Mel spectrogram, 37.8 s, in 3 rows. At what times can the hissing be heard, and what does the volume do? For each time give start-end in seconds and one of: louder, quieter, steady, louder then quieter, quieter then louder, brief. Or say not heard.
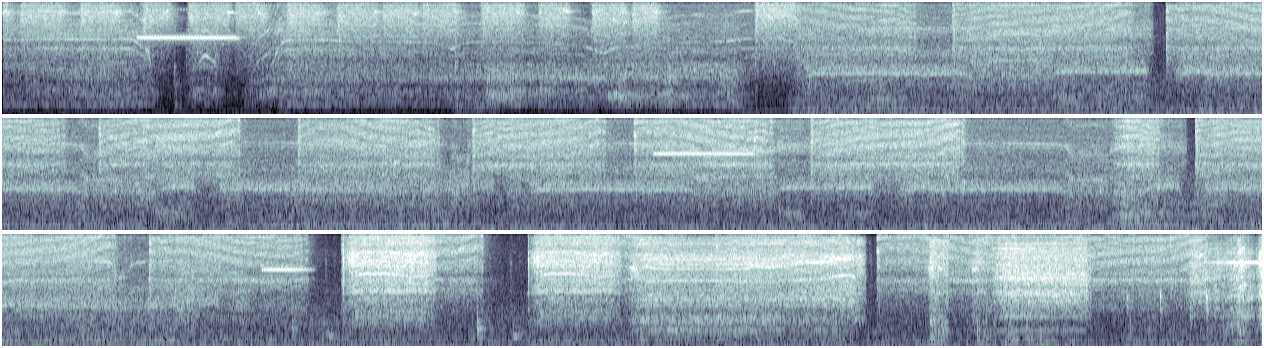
0.0-37.5 steady.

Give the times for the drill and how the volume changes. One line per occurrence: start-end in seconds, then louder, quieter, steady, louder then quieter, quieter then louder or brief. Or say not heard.
0.0-37.7 louder.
